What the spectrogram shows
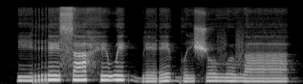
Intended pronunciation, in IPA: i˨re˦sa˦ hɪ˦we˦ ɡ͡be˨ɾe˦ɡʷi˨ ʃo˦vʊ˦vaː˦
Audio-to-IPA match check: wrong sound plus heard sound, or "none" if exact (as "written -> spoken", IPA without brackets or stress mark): none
